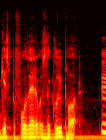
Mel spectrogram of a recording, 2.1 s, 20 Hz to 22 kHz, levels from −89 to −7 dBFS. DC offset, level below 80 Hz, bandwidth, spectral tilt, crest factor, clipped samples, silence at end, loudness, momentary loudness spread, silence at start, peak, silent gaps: under 0.1%; -42 dBFS; 14 kHz; -7.5 dB/octave; 16 dB; under 0.1%; 0 s; -30 LUFS; 11 LU; 0 s; -14 dBFS; none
